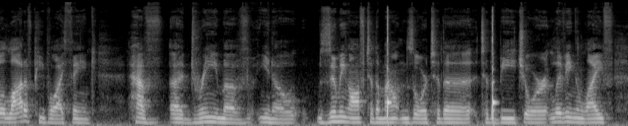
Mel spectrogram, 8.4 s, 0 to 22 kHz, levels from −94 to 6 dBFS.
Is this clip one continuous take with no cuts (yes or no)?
yes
